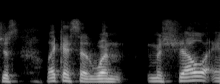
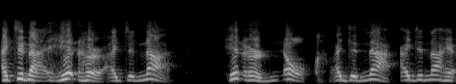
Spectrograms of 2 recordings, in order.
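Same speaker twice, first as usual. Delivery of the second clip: mock distraught outburst, higher pitch; 6 semitones higher than usual. Quoting a film character's breakdown on a roof: imitating an emotional breakdown. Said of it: "Mark's having an emotional breakdown on the roof".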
